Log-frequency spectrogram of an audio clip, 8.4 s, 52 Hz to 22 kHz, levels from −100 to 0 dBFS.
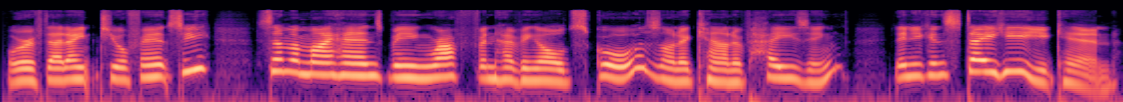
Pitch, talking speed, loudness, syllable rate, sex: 230 Hz, 200 wpm, -17 LUFS, 4.5 syllables/s, female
